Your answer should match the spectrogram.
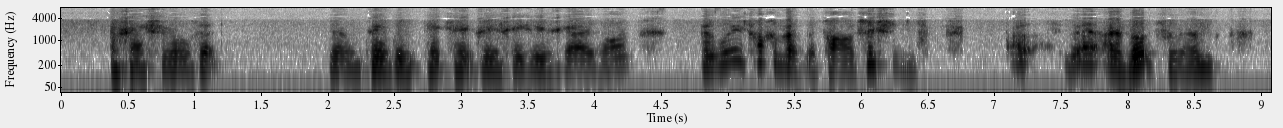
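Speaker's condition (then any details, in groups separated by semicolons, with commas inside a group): Parkinson's; voice affected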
